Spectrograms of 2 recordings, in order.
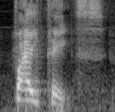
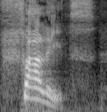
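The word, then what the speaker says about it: phthalates: There's something called phalates. Some people um um pronounce it fitates, but salates it's spelled P H T H A L A T E S.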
